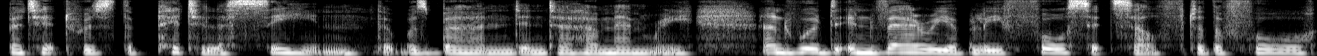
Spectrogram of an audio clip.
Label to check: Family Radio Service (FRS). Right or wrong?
Wrong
